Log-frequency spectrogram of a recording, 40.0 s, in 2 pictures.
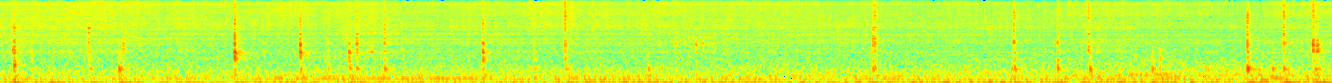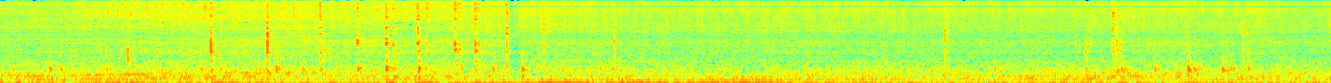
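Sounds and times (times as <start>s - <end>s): prawns sizzling in a wok: 0.0s - 39.9s
metal spatula scraping a wok: 3.4s - 6.2s.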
